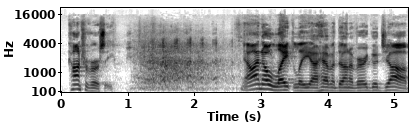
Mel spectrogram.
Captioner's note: laughter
